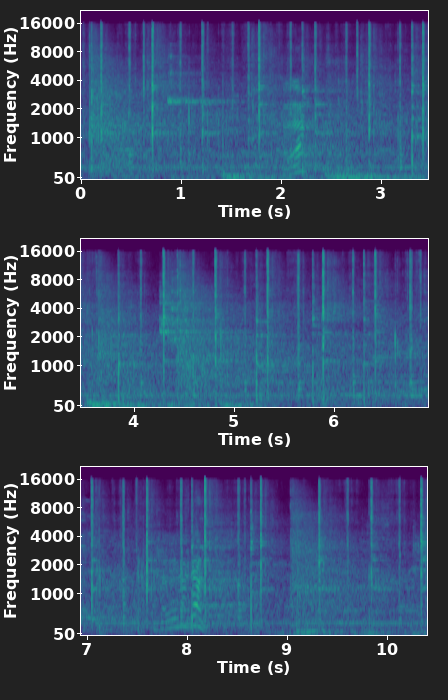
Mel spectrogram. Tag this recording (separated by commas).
playing badminton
